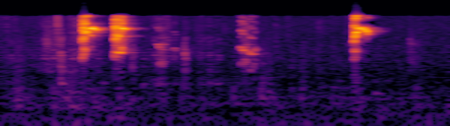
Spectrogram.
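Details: Rainy-day chirping of a pet rosy-faced lovebird: a fast double screech, several softer twittering notes, then one more shrill chirp, all high-pitched.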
